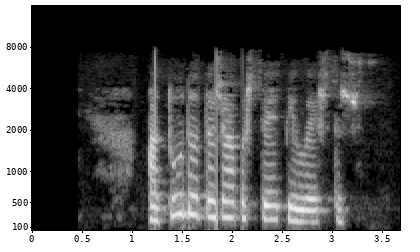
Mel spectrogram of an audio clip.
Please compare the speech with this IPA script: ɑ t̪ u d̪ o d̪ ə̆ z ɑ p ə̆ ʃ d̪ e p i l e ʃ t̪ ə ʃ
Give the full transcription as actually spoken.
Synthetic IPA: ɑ t̪ u d̪ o t̪ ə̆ ʒ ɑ p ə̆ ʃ t̪ e p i l e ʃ t̪ ə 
